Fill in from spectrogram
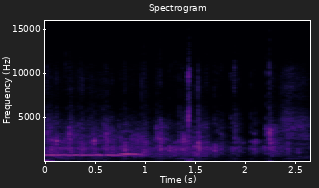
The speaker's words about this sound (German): Ähm, und auch, lass mal Applaus geben für die, für die ganze Worship Band. Vielen Dank für euren Dienst, so, so cool.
